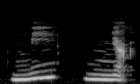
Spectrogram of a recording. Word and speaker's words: minha: We also learned that the sound of these letters together are nha, so minha.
